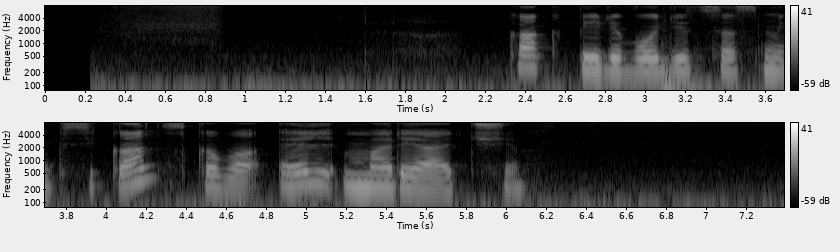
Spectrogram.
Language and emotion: Russian, neutral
